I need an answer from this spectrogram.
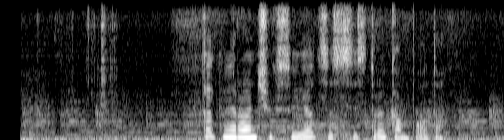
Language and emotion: Russian, neutral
